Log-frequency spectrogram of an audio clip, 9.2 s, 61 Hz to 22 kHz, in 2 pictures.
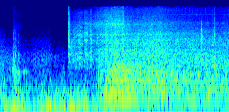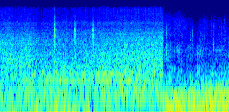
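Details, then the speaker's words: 1997 Mustang Cobra V8, 44,000 original miles: crank, quick catch, then deep even burble that climbs cleanly on throttle and settles back; healthy engine that sounds like a truck. "i mean this thing sounds like a truck oh i'm so happy to be back in a v8"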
